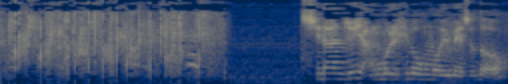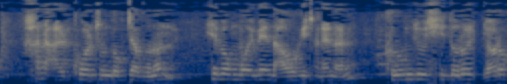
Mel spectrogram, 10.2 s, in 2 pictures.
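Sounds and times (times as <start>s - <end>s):
audience clapping: 0.0s - 2.3s
speech: 3.0s - 10.1s.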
